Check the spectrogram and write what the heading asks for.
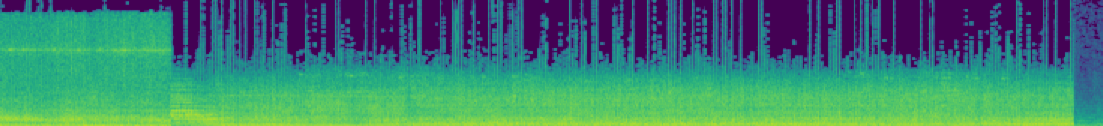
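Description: For the first two seconds a tandem-rotor Chinook helicopter runs with a steady high whine. Then a freight train of loaded flatcars passes, with a brief horn-like tone as it begins, followed by a steady rumble and the clatter of wheels on the rails.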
